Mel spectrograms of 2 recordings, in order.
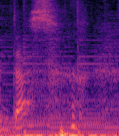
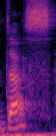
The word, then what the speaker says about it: das: das avec deux S, vous avez remarqué à l'oral, il n'y a pas de différence, que je dise das ou das, ça se prononce de la même manière, d'accord? Il n'y en a pas un où le A est long ou court, c'est das, d'accord?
